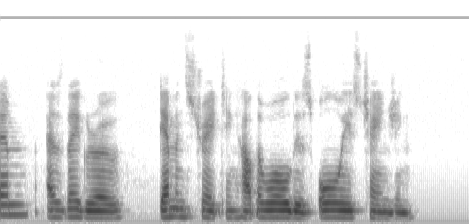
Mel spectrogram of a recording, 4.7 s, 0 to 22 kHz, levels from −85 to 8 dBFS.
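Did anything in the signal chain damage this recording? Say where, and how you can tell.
Yes. A video or display buzz runs under the speech for the whole clip, a low buzz at 50 Hz with a gritty hash above it and a very high whine at about 15.6 kHz. It sits well below the speech, roughly 25 dB down. The damage is in the analogue wiring: a screen or video cable is coupling into the audio path, so the picture's 50 Hz field rate and its line-scan rate leak in as interference before conversion.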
